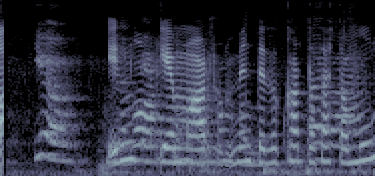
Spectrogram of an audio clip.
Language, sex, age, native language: Icelandic, male, 9, Icelandic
